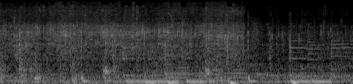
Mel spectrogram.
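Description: Cut potatoes frying in a pan with cumin and curry leaves, a loud steady sizzle close up, with repeated scraping and knocking of a spoon as they are stirred.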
